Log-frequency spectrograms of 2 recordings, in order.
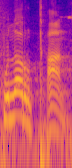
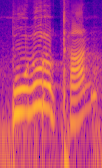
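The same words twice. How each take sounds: First: पुनरुत्थान with 'na' after pu; correct pronunciation. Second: पुनरुत्थान with 'nu' after pu; wrong pronunciation. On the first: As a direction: say पुनरुत्थान as pu-na-rut-thaan. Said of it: "उसको बोलते हैं". (पुनरुत्थान, सही 'न' के साथ) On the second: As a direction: say पुनरुत्थान as pu-nu-rut-thaan. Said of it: "ये गलत वर्ड है". (पुनरुत्थान, गलत 'नु' के साथ) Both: Shown as a demonstration.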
